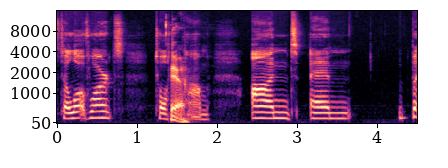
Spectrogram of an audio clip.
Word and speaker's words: Tottenham: area in London, and it's spelled Tottenham, right? Yeah. But whenever my husband and I discuss that football team, or indeed that area, without fail, we call it Tottenham.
